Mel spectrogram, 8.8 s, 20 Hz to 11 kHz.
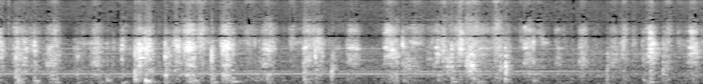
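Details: Welsh Corgi named Goro panting while running, recorded 12 December 2010: rapid, breathy, irregular huffs running throughout, with a faint steady hum in the background.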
